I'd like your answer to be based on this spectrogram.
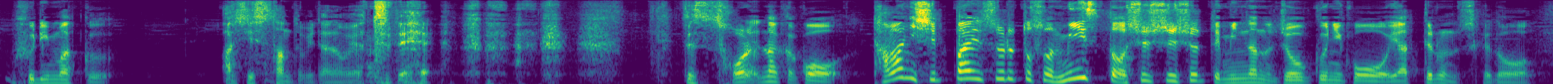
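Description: A man's voice: mid-range voice, wildly swooping pitch, brisk, husky, no echo. A middle-aged man hosting a show, rambling casually with many fillers and chuckling at himself. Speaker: show host. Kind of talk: casual solo talk.

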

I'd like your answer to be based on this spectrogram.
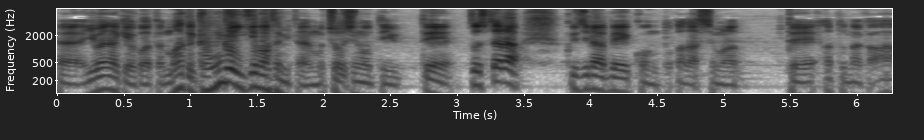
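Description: A man's voice: mid-range voice, a little hiss or hum. A man with a hosting a casual solo talk show, rambling and chatty with many fillers.

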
